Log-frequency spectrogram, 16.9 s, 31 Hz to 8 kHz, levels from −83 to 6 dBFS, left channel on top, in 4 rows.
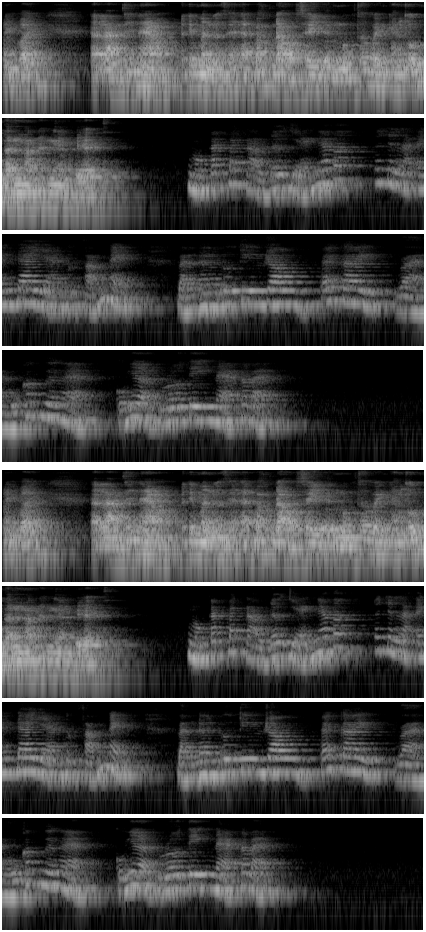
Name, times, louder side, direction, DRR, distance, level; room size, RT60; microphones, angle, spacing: voice 1, 0.0-5.2, left 1 dB, 55° left, -4 dB, 1.5 m, -25 dB
voice 2, 6.1-7.6 7.9-9.7 10.2-13.4 13.8-15.3, right 1 dB, 85° right, 0 dB, 0.9 m, -34 dB
4.7 x 2.7 x 3.2 m, 0.73 s
head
